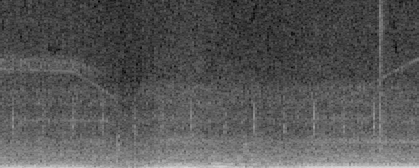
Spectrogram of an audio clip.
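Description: A truck engine drops off briefly and revs back up as gears change.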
